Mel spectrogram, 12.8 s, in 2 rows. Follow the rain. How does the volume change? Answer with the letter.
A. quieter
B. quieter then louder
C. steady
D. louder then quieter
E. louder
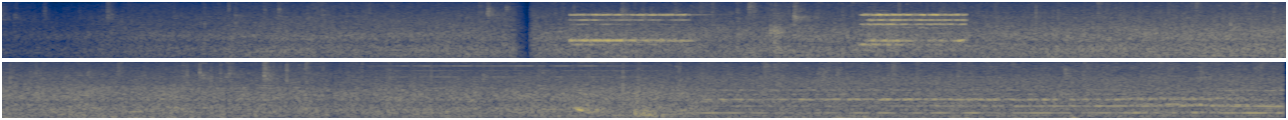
E.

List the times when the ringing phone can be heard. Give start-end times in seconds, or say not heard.
2.9-4.8, 8.3-9.8.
